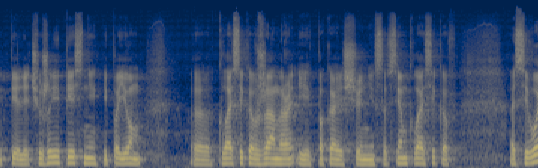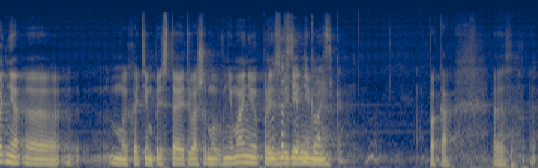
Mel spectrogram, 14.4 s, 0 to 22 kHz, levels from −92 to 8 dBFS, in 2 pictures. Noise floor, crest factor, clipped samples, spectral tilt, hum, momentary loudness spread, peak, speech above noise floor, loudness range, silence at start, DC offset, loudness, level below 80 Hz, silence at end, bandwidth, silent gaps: -52 dBFS; 18 dB; under 0.1%; -5.5 dB/octave; none; 19 LU; -6 dBFS; 30 dB; 3 LU; 0 s; under 0.1%; -23 LUFS; -56 dBFS; 0 s; 16 kHz; none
